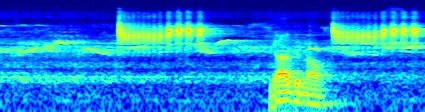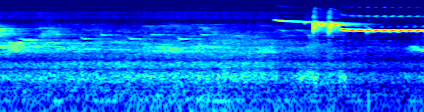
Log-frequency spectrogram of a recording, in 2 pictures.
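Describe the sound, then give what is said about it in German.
Harsh, buzzy bird calls in two agitated bursts, high-pitched and loud, at a feeding spot, followed later by a sharp whistled call; a man briefly speaks between them. “Das ist, dann regen sie sich auch so ein bisschen auf und das machen die oft an den Futterstellen, dieses Geräusch.”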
